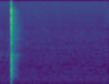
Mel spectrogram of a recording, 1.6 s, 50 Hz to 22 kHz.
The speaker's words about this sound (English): Clap sync. All right. Clap sync. 3, 2, 1.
